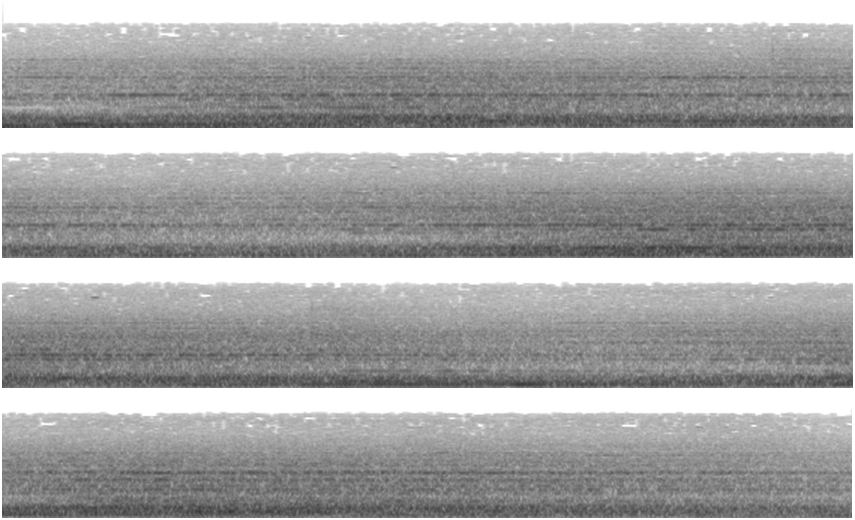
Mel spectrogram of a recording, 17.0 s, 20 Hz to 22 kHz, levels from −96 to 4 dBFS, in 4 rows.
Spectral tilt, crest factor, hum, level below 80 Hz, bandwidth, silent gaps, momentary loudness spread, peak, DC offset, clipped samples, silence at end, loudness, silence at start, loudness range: -6 dB/octave; 16 dB; none; -44 dBFS; 11.5 kHz; none; 6 LU; -10 dBFS; under 0.1%; under 0.1%; 0 s; -27 LUFS; 0 s; 3 LU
